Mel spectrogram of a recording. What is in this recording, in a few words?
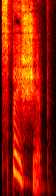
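"spaceship", English, British English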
